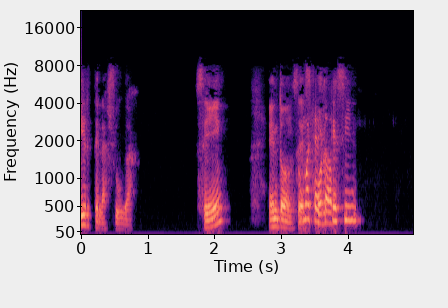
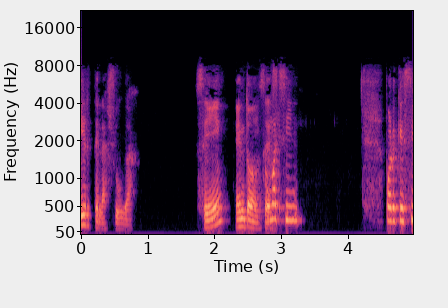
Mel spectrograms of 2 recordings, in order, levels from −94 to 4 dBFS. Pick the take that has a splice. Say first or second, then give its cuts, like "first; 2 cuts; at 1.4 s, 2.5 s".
second; 2 cuts; at 2.3 s, 3.0 s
